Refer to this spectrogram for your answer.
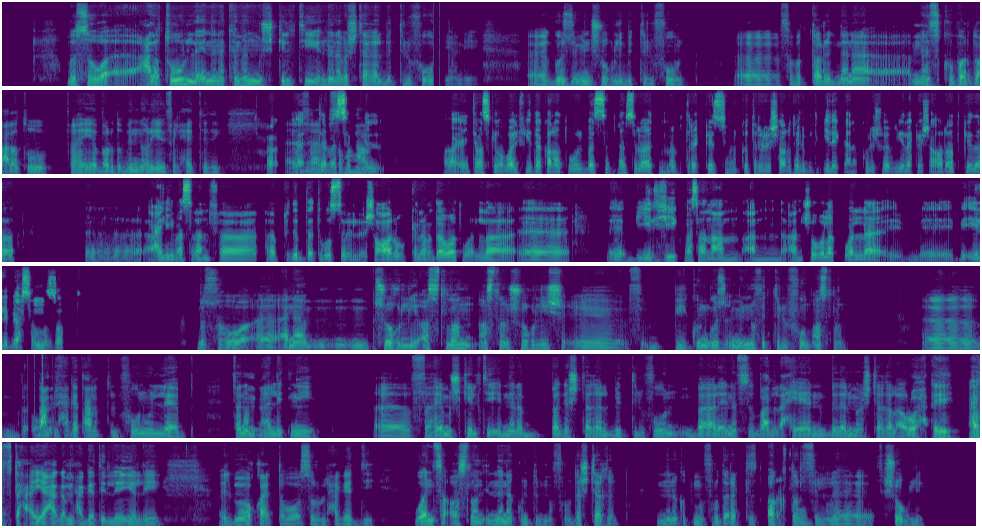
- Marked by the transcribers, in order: tapping; laughing while speaking: "برضه"; in English: "واللاب"; laughing while speaking: "أفتح"
- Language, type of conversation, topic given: Arabic, advice, ازاي أقدر أركز لما إشعارات الموبايل بتشتتني؟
